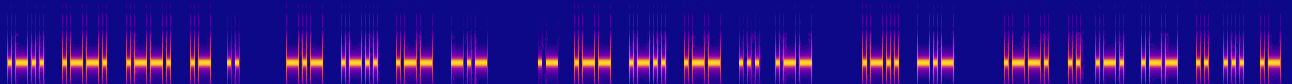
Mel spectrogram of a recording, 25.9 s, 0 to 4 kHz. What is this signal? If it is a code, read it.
Morse code, heard as a keyed tone, about 15 wpm, spaced as for 13 wpm, 600 Hz. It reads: LPPAI KLWK AWLWSW LK PIRWISA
